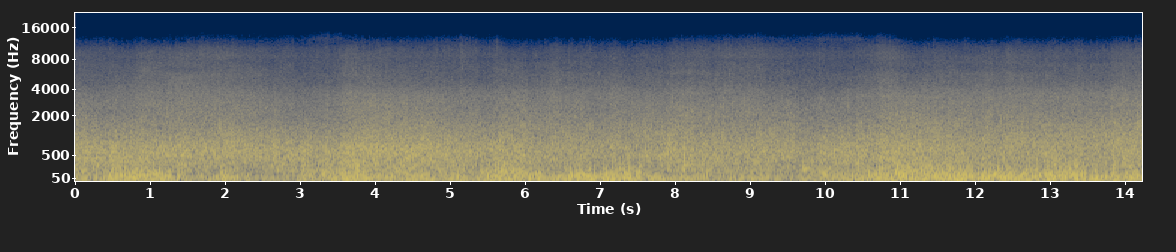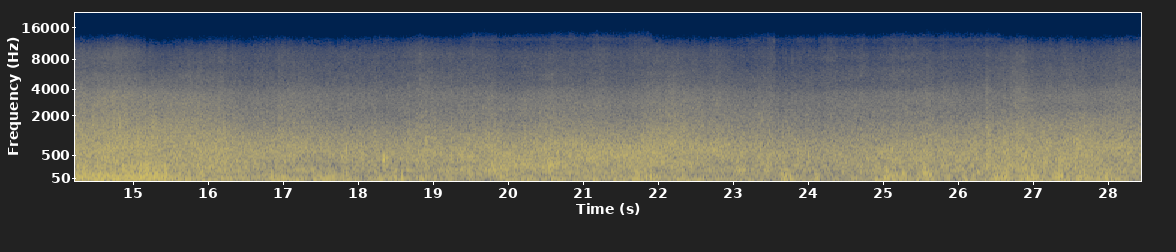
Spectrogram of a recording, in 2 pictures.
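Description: Sea waves washing against a breakwater of concrete blocks, with wind buffeting the microphone; the rush swells and eases slowly.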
